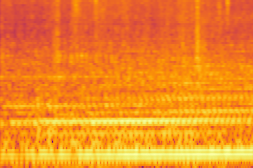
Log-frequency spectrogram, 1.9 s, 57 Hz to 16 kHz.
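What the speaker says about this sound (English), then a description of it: "just tell by obviously the sound of the engine and the exhaust tone" A modified 2004 Subaru STI engine and exhaust holding a steady, droning rev, loud and close with a constant low hum and rumble and no voices over it.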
